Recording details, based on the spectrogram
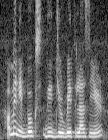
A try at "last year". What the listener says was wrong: The T at the end of last?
